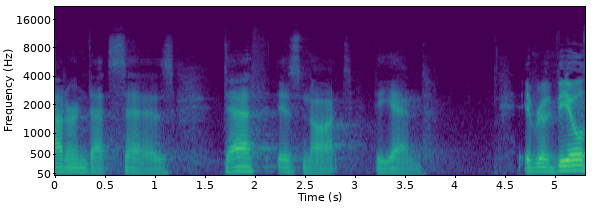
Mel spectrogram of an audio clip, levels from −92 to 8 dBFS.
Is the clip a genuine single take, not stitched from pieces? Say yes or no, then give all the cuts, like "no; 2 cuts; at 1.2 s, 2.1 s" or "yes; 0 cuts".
yes; 0 cuts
